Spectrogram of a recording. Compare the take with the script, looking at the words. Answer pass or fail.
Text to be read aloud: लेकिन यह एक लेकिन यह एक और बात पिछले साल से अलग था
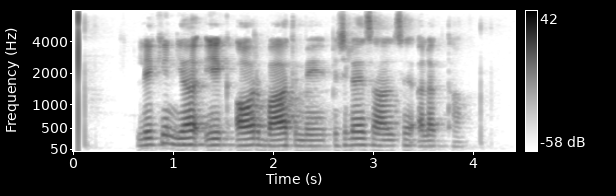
fail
